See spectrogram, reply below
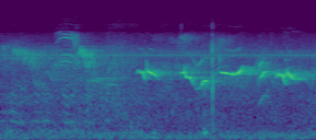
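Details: Baltimore oriole (Icterus galbula), song.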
